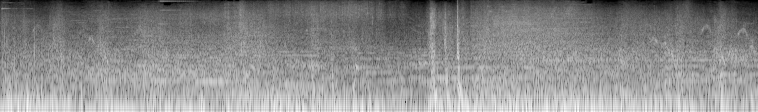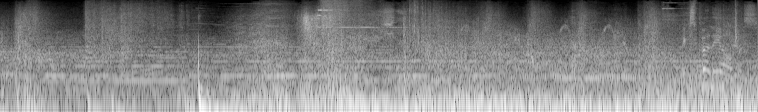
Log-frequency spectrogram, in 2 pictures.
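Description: Confringo blasting spell explosions and crashing impacts in the game Hogwarts Legacy, loud dense booms and smashing debris running continuously, briefly dipping before another heavy blast, with a voice speaking over parts.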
